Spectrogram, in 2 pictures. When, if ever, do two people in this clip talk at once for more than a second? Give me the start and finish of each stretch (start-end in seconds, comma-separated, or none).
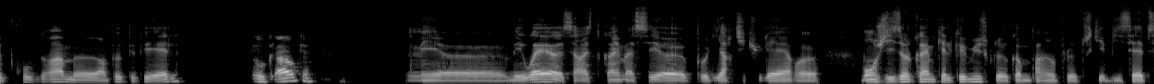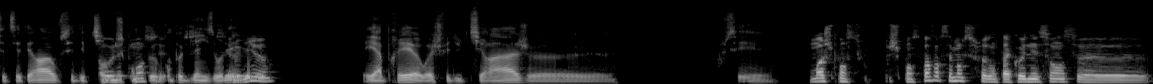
12.5-14.0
